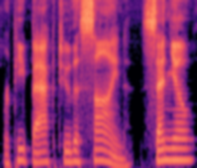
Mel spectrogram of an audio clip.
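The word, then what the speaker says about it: segno: The sign ds means dal seno which means repeat back to the sign seeno like sign.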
